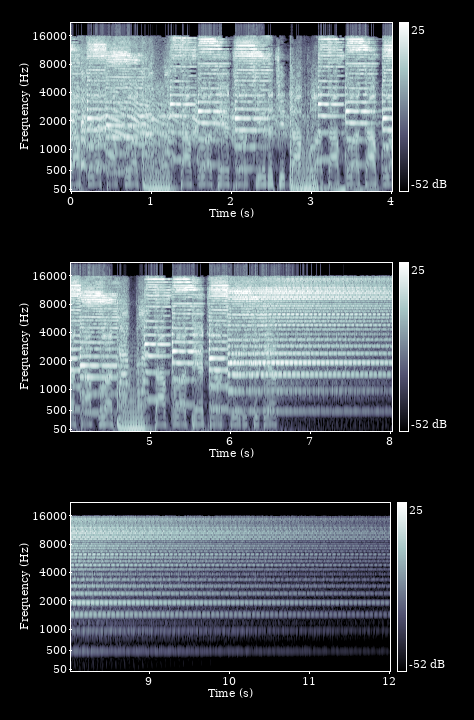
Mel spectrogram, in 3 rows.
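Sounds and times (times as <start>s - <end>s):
funk beat with vocals: 0.0s - 6.6s.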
